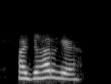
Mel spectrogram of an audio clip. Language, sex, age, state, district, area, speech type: Santali, female, 30-45, Jharkhand, East Singhbhum, rural, conversation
